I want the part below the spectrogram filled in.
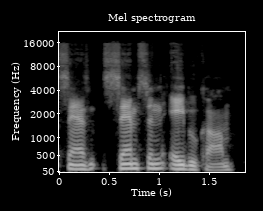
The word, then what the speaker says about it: Samson Ebukam: But then on the other side, you got Samson Ebukam. Is how you say it.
